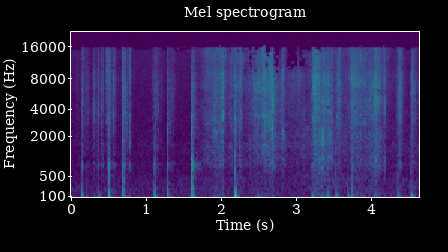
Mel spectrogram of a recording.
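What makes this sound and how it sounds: A white polystyrene foam packaging insert with two recesses, held upright, is tapped and scratched with gloved fingertips. About sixteen short, dull, low thumps stand apart, with no ring after them. Soft, brighter scratching and crinkling fills the gaps between the taps.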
